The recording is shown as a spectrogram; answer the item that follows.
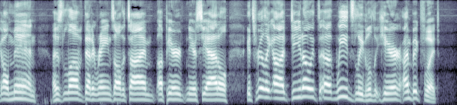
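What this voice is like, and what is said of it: Laid-back stoner hippie character voice. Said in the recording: “what's the Yowie accent? ... Maybe the Bigfoot, he sounds a little more, maybe like he's from the hills in the south, right? Or maybe Pacific Northwest, he's probably a dope smoking hippie.”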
